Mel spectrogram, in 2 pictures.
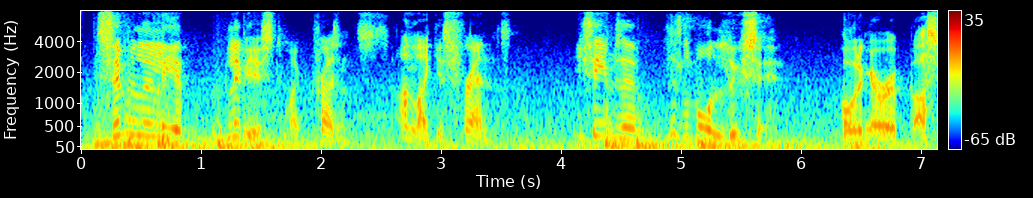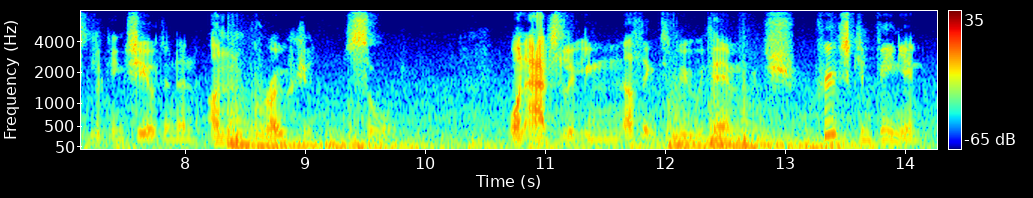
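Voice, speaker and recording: A man's voice: medium pitch, noisy background. A man hosting a gaming video, reading visual novel text aloud with dramatic narration and wry, incredulous asides.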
